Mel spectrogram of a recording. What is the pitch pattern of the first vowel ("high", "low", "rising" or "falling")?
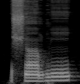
low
